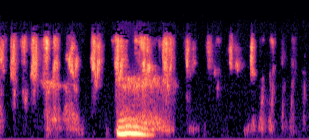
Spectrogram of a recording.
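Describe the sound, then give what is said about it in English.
Palms rub briskly together to build up warmth in a quick run of dry, hissing swishes, steady at first and then slowing and fading, with a short low voiced sound breaking in midway. “We rub our palms.”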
